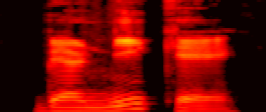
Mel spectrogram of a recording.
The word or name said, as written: Bernike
